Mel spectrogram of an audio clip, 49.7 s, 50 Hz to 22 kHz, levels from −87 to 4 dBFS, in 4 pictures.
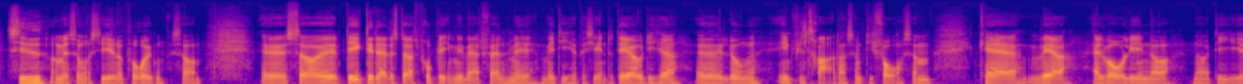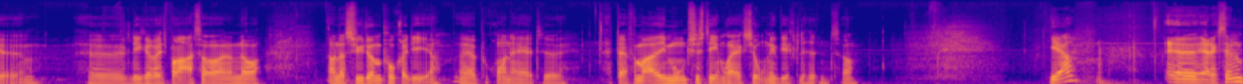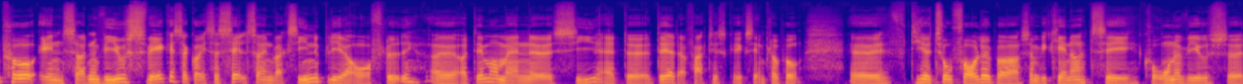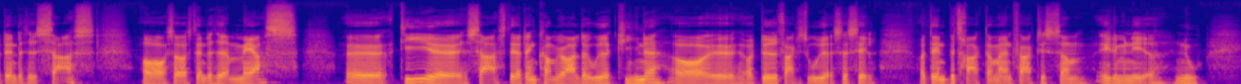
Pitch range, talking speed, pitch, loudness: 115-140 Hz, 175 wpm, 125 Hz, -21 LUFS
